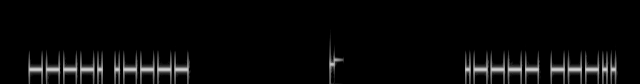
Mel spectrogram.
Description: Morse code, heard as a keyed tone, about 28 wpm, 700 Hz. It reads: 91 18
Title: Numbers - 2-Digit 28wpm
